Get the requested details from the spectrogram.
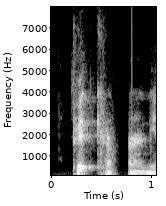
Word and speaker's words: Pitcairn: Pitcairn, yeah.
